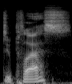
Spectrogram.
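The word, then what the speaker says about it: Duplass: with what's his name mark duplas dupas is how you say it um and basically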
